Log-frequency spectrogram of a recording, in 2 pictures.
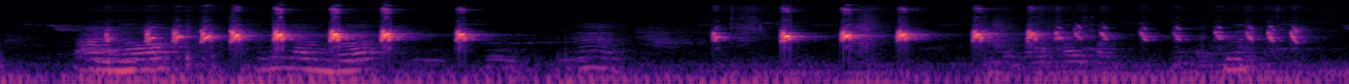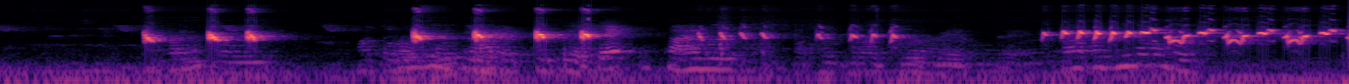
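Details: Sooty-headed bulbul singing in bursts of rapid, staccato chattering notes, with short pauses between phrases and a brighter, warbling run of rising and falling notes near the end; a low steady hum underneath.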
